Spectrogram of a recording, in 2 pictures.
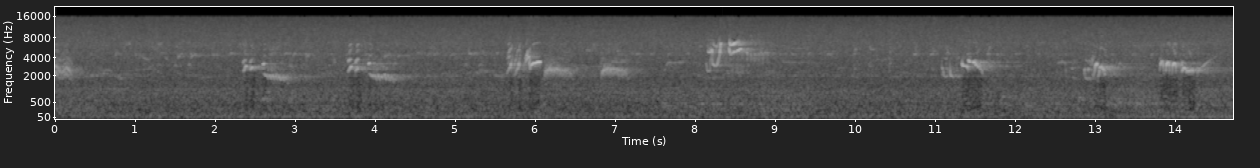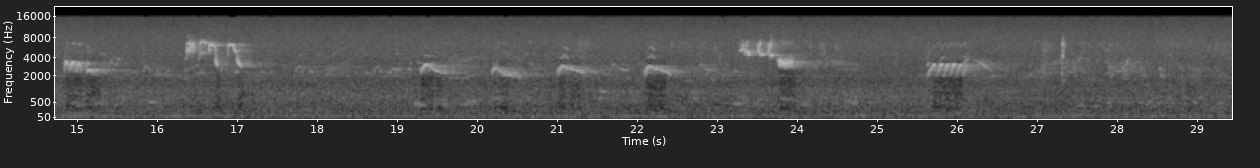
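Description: Wild songbirds singing: a string of short chirps and quick falling notes, one every second or two, over faint outdoor background noise.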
